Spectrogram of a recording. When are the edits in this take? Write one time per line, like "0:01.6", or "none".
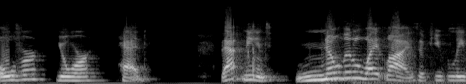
none

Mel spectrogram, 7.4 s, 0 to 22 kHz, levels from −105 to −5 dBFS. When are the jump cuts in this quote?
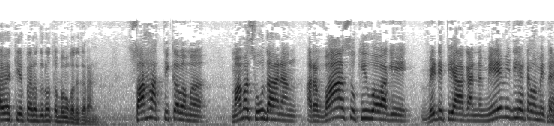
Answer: none

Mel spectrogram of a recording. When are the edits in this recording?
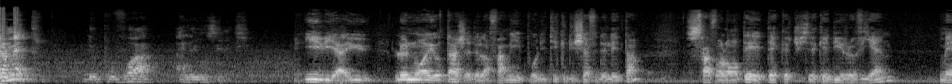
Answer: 0:02.9

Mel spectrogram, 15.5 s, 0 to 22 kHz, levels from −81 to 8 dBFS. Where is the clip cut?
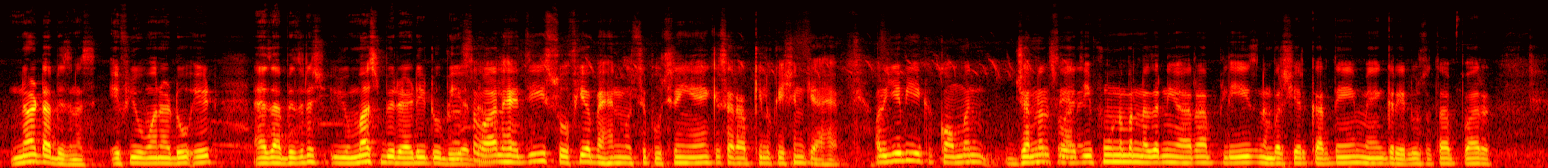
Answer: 0:04.7
0:10.6

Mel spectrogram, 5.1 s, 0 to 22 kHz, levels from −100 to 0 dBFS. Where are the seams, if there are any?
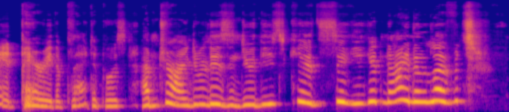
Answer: none

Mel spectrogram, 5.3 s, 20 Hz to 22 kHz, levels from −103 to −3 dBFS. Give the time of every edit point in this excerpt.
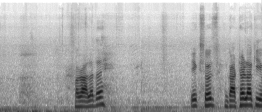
0:02.8

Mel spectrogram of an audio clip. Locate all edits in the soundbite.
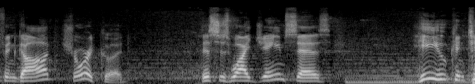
none

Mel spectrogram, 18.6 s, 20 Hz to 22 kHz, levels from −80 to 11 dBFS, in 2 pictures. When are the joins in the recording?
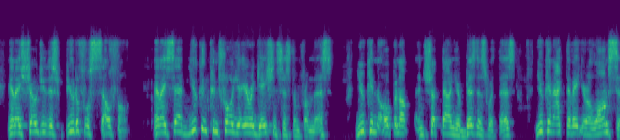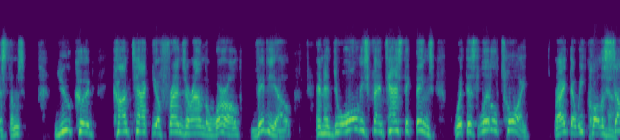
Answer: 0:02.2

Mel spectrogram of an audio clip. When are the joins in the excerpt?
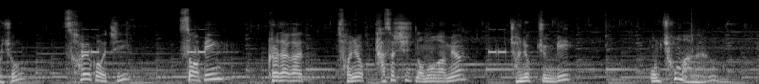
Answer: none

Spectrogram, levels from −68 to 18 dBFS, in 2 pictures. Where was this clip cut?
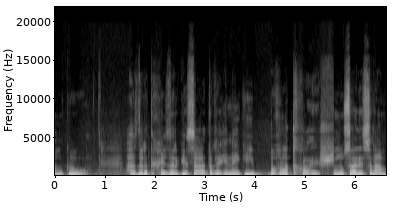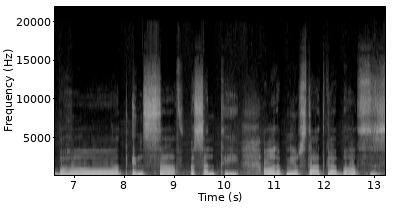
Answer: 0:05.6

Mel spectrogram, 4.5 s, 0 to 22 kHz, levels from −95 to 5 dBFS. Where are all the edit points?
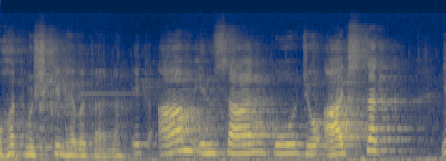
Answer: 0:01.4

